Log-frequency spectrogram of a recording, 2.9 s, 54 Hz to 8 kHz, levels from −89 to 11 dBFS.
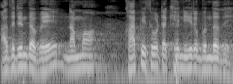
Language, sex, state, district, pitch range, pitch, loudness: Kannada, male, Karnataka, Chamarajanagar, 130-150 Hz, 140 Hz, -17 LUFS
